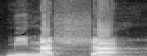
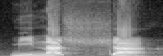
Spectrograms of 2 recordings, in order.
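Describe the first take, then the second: Both takes have the same delivery.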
